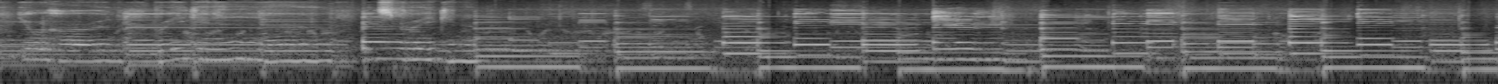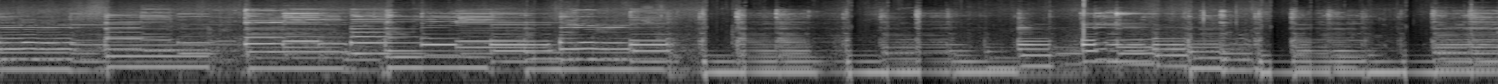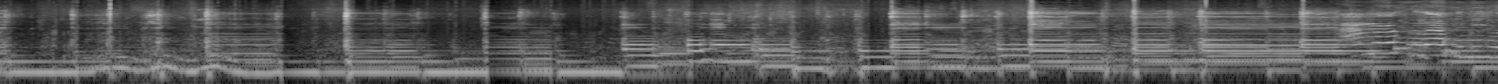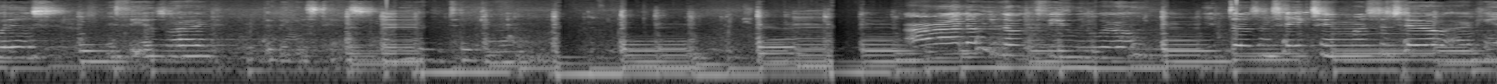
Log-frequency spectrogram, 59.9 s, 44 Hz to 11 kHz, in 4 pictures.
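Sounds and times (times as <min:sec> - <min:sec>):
guitar riff: 0:00.0 - 0:59.9.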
